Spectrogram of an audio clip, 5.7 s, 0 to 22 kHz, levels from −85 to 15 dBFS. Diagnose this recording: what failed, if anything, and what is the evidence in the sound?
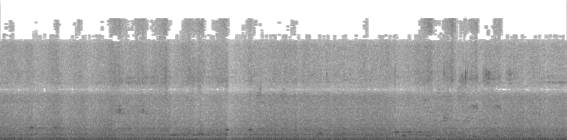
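Doubled audio track throughout: a dry full-band copy trails a fifth of a second behind, around 5 dB quieter, likely from a slower capture path.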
